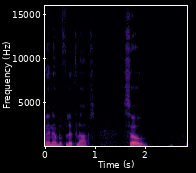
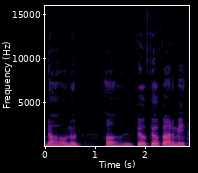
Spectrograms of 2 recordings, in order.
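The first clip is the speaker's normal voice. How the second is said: higher-pitched imitation of an oblivious dude; clueless comrade; 7 semitones higher than usual. Oblivious soldier insisting the wrong uniform fits, mock clueless. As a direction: put on a clueless guy's voice.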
